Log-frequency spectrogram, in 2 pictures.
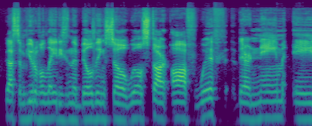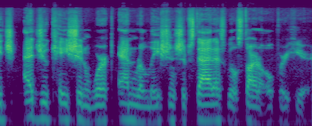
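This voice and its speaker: A man's voice: mid-range voice, level tone, moderate pace, hardly any pauses, sharp tone, no echo. Upbeat man hosting a live podcast. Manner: promotional, upbeat announcer delivery. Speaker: podcast co-host.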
